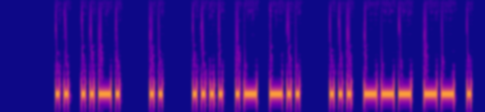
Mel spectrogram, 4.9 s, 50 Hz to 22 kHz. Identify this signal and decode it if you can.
Morse code, heard as a keyed tone, about 28 wpm, 700 Hz. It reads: IF I HAD SOME
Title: Sentences from Top 1000 Words - Review Part 5 - 28wpm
